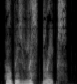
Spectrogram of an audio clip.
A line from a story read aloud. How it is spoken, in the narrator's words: she muttered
